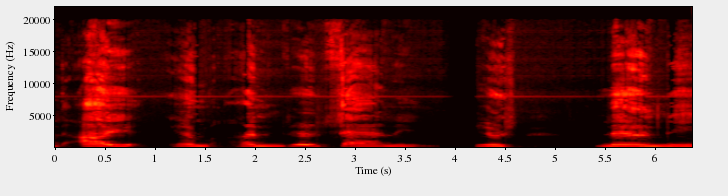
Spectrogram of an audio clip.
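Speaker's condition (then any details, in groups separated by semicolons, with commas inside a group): Cerebral palsy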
